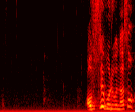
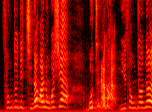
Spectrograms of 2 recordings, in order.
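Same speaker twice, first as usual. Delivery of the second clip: loud, high blocking shout; angry shout; 8 semitones higher, 5 dB louder than usual. Acted. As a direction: forbid them to pass, furious. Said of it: "성전에 가서 화내신다".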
